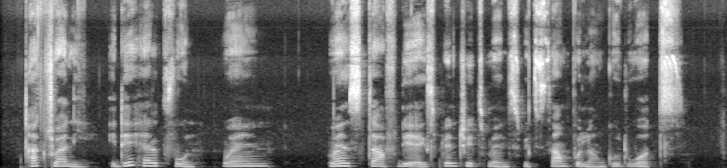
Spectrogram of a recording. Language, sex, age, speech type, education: Nigerian Pidgin, female, 15-29, spontaneous, tertiary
